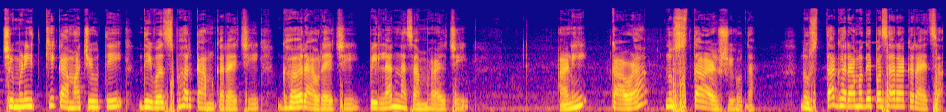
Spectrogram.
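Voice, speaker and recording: A woman narrating a children's story in a gentle storytelling manner, speaking to young listeners. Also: mid-range voice, slow.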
